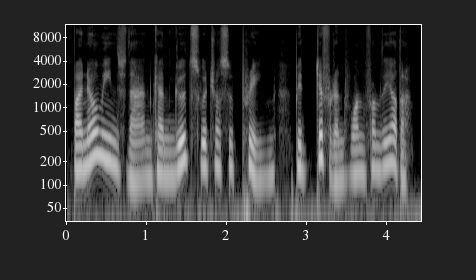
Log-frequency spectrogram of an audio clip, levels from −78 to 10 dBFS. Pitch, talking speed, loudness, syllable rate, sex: 155 Hz, 205 wpm, -20 LUFS, 5.8 syllables/s, male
